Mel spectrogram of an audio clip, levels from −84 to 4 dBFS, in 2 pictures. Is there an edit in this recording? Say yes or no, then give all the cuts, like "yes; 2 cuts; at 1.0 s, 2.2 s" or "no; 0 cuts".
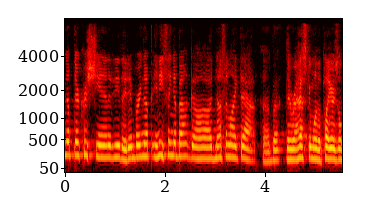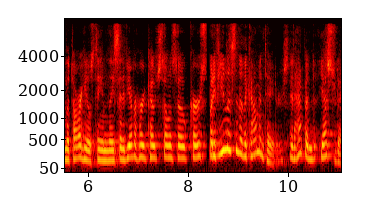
yes; 2 cuts; at 3.8 s, 8.4 s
